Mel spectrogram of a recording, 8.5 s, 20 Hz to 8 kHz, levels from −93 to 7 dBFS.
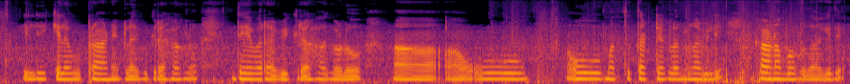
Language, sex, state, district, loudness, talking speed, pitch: Kannada, female, Karnataka, Mysore, -19 LUFS, 65 wpm, 205 Hz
